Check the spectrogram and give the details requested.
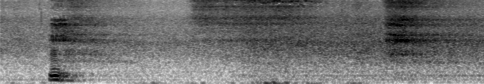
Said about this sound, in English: That's me breathing and praying. That's me breathing and praying and asking God, you know, what now? What do I do now? How can I best serve your kids?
